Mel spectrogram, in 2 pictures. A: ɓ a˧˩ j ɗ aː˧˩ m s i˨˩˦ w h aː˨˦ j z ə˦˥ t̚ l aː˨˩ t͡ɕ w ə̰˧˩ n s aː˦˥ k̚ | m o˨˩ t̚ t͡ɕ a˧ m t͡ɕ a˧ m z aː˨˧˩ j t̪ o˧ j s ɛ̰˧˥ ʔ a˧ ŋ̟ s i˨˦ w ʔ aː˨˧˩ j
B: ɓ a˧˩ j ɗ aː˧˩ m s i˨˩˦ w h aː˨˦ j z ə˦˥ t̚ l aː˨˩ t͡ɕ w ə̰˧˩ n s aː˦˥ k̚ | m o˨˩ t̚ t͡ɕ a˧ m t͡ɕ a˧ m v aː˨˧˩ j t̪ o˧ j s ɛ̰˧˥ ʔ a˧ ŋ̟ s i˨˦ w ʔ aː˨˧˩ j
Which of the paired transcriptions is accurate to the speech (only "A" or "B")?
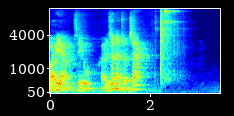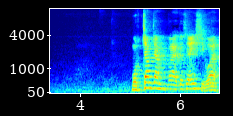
B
